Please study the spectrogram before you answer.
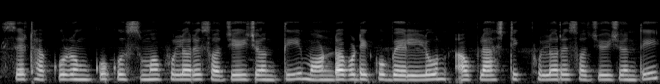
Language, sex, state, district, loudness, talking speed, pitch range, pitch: Odia, female, Odisha, Khordha, -19 LUFS, 100 wpm, 220-230 Hz, 225 Hz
